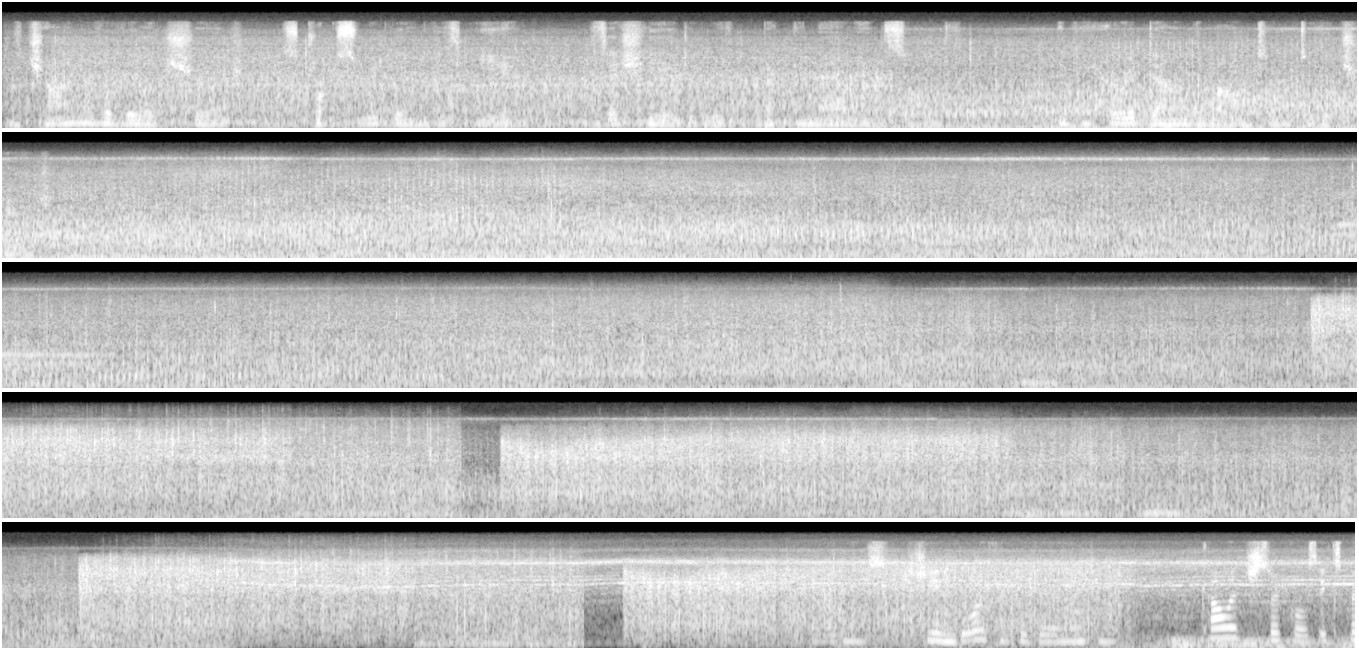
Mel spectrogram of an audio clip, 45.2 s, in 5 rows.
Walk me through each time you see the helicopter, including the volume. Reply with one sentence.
The helicopter can be heard from 0.0 to 45.1 s, getting quieter.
